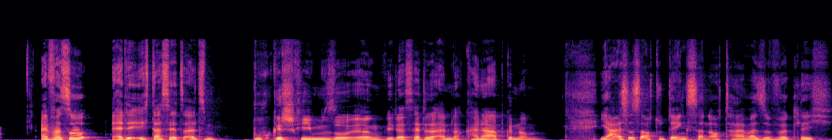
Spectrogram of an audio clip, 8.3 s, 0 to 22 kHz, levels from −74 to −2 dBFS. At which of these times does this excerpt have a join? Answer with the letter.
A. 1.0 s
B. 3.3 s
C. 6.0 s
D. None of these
D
